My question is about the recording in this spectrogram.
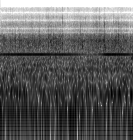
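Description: Insulation blower running steadily, blowing loose cellulose fiber insulation through its hose as a steady rushing hiss with a thin high whine and a low hum beneath.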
